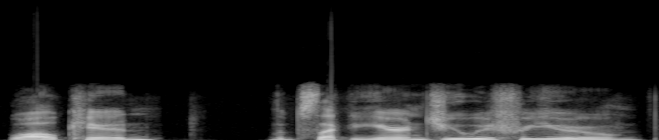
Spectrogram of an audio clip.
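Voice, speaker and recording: A man's voice: mid-range voice, expressive, unhurried, no echo, pitched above the performer's own voice, natural voice. A man voicing a stern male police officer in a horror story read aloud.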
